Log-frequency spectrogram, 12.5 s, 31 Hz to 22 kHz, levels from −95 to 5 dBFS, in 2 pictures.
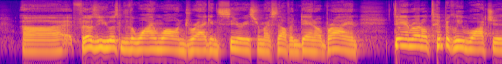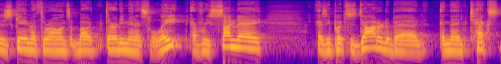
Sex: male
